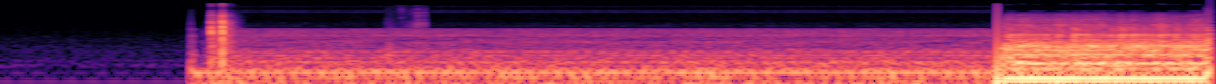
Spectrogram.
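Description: Elevator doors slide shut with a low rumble.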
